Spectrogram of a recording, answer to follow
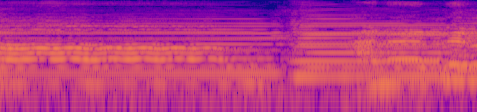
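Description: Solo fiddle bowed while a man sings a traditional English wassail folk song: one long held note, then a step down to a new note about a second and a half in.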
